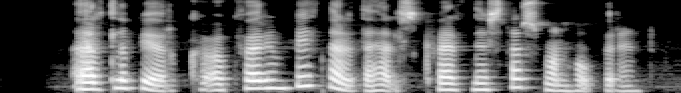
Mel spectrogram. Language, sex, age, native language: Icelandic, female, 40-49, Icelandic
